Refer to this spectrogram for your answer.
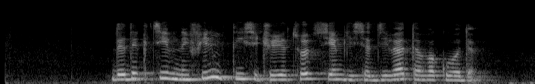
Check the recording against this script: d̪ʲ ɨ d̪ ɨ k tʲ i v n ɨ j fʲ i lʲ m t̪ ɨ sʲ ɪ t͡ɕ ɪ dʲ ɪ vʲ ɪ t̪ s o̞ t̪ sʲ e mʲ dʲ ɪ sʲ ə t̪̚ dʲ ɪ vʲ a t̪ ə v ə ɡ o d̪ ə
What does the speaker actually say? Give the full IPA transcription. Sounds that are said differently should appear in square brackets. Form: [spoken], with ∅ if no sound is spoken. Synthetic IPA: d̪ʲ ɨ d̪ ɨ k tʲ i v n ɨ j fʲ i lʲ m t̪ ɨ sʲ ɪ t͡ɕ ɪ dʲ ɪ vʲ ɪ t̪ s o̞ t̪ sʲ e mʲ dʲ ɪ sʲ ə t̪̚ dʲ ɪ vʲ a t̪ ə v ə ɡ o d̪ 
